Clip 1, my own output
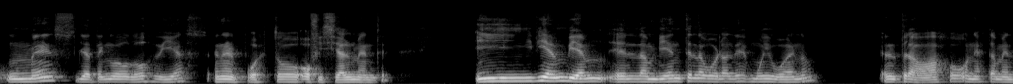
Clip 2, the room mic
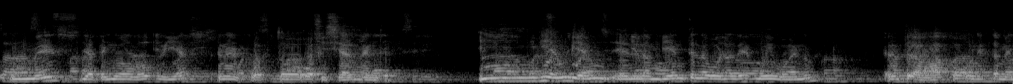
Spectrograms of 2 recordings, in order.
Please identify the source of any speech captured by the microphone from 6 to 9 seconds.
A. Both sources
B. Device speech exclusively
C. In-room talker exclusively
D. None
A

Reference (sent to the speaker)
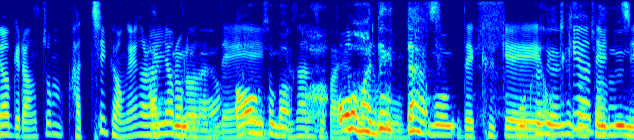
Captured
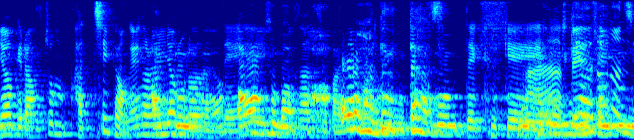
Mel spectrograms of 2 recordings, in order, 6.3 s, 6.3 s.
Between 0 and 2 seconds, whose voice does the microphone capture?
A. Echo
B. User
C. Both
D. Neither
A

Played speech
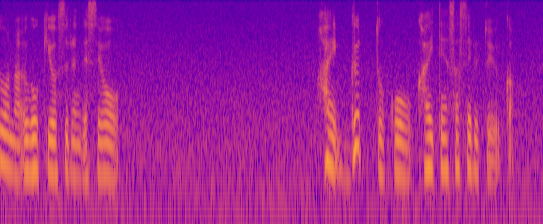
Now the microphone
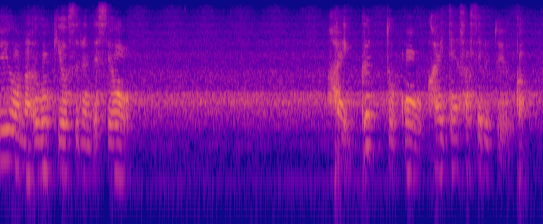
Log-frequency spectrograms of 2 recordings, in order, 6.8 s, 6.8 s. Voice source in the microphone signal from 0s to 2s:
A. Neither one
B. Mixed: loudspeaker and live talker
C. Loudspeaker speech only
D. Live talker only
C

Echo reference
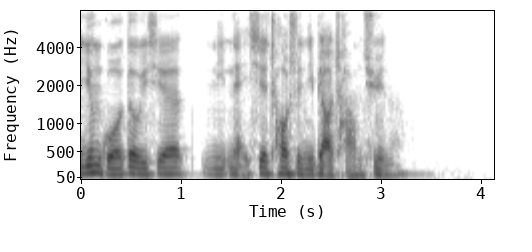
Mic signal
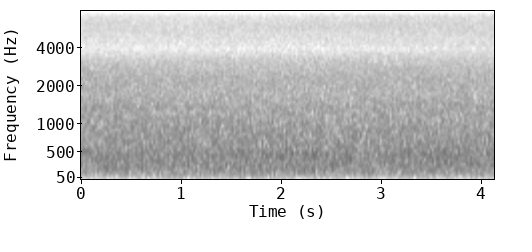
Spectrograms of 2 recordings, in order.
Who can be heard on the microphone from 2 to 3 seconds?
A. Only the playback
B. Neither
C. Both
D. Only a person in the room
B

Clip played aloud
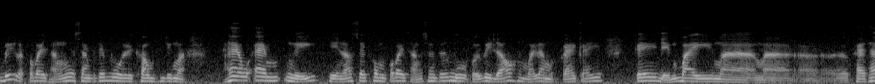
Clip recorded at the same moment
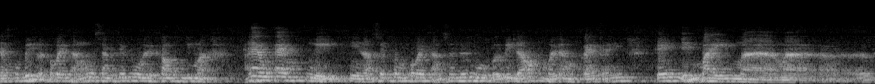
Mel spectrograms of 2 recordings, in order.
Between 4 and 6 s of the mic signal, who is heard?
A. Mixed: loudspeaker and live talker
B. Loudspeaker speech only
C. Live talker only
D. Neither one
B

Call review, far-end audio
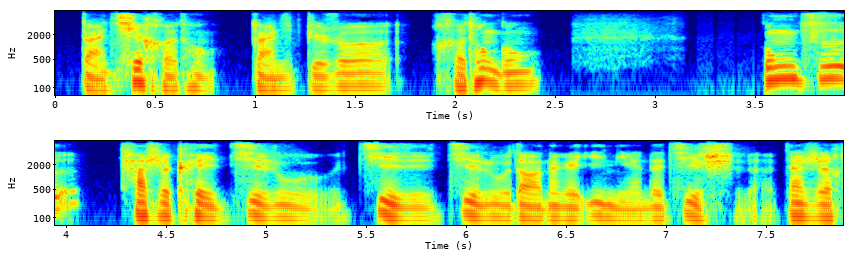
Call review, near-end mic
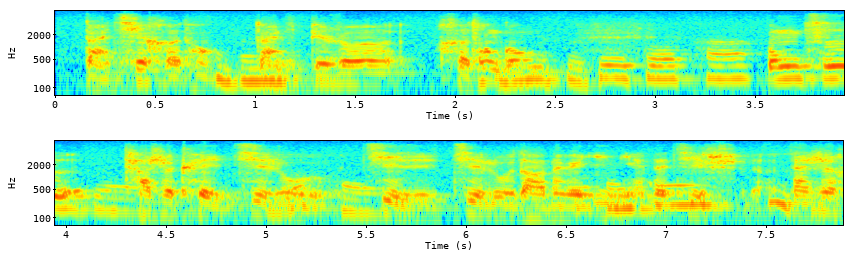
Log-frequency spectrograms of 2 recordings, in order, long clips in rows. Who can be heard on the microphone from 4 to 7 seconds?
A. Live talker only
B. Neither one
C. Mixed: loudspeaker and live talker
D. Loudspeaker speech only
C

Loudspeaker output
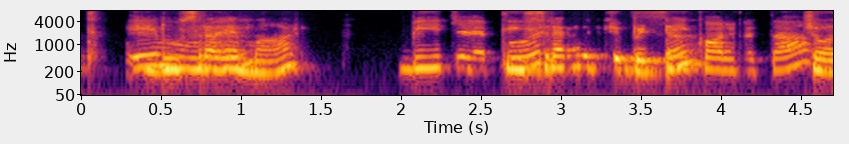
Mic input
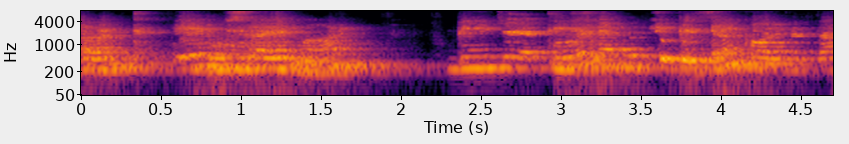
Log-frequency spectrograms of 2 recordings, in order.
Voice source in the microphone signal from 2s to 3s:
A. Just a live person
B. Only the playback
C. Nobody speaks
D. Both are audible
B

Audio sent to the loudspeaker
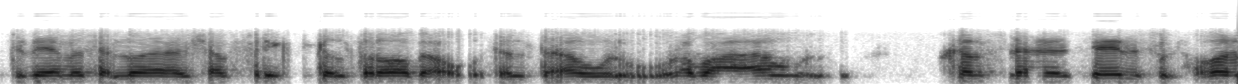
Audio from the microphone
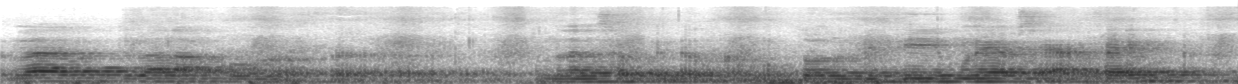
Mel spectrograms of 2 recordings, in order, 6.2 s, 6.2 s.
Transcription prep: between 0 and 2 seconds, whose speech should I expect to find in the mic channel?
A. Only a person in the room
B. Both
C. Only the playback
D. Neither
A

